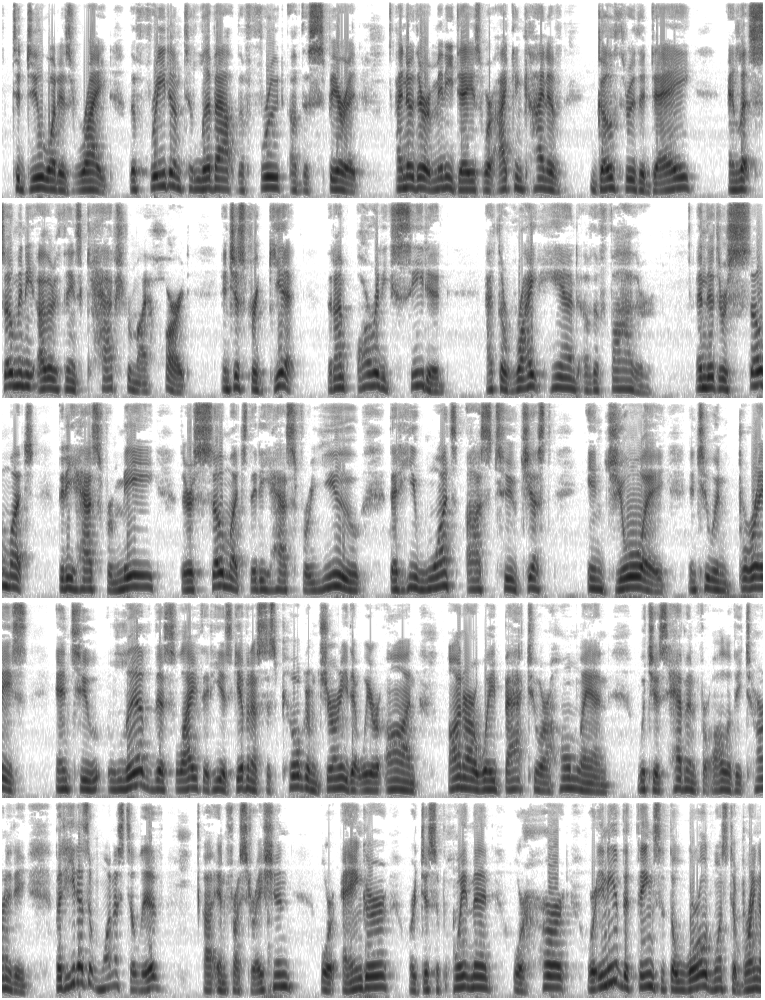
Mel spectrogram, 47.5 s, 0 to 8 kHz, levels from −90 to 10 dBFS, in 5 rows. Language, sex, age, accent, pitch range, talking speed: English, male, 40-59, American, 130-165 Hz, 175 wpm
